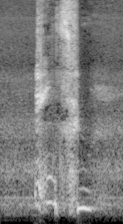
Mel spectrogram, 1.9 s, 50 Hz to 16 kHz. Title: Is anyone else sneezing every 2 seconds?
